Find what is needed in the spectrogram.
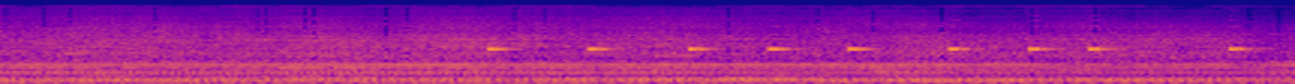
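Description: Treadmill running with a steady electric hum. From about two and a half seconds in, its console gives a run of about nine short, high beeps, roughly two a second, as its buttons are pressed to change the settings.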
